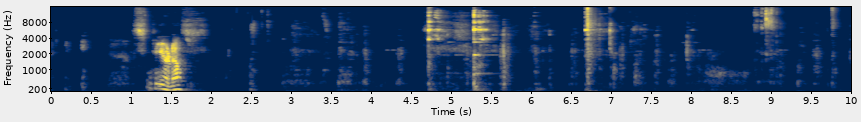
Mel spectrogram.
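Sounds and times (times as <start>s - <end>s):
cutlery clinking against a bowl: 4.7s - 5.7s.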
